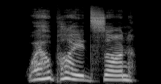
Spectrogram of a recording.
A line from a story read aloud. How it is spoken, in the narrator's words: Harlan wheezed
